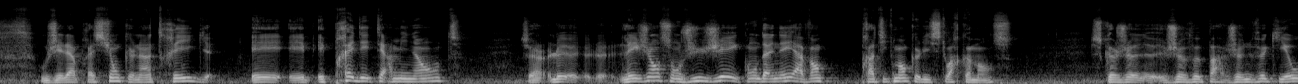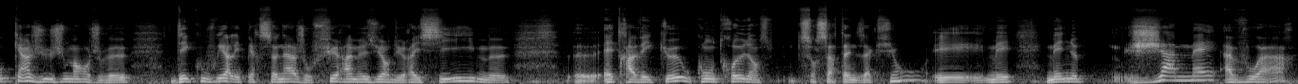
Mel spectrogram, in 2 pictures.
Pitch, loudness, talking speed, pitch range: 120 Hz, -25 LUFS, 155 wpm, 105-140 Hz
